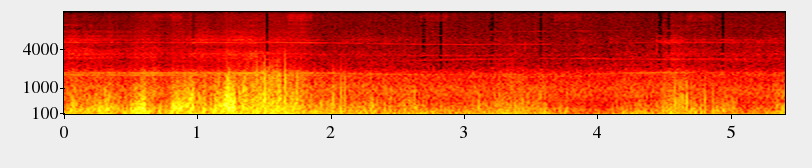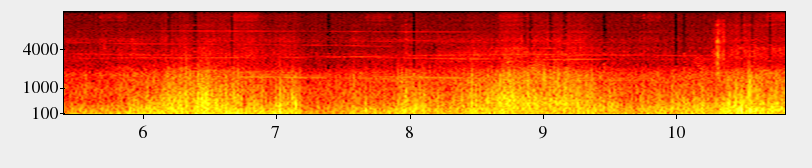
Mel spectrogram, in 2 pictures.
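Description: Distant electric RC model plane, an E-flite P-51 Mustang, flying: its motor and propeller give a thin whine that wavers a little in pitch, over wind rumble on the microphone.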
